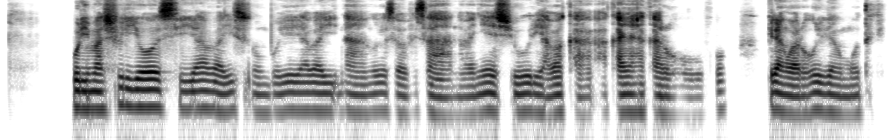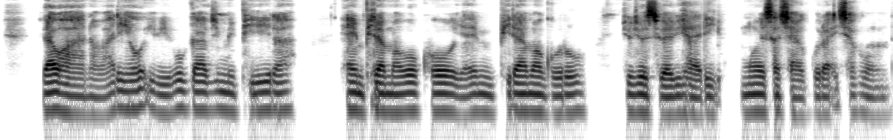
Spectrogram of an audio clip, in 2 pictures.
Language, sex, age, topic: Rundi, male, 18-24, education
